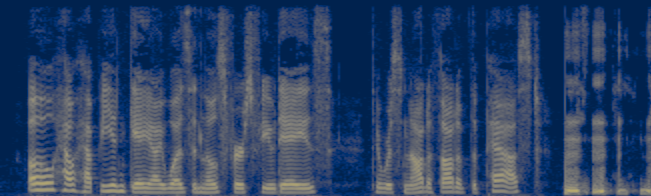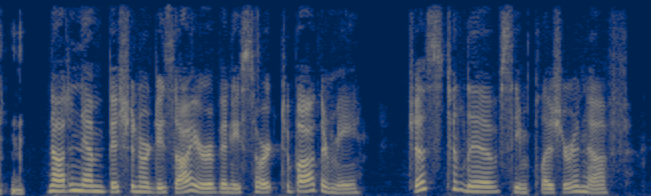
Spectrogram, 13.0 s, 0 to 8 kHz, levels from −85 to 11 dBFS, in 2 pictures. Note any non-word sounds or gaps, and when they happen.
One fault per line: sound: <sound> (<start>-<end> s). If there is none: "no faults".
sound: laugh (5.6-6.8 s)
